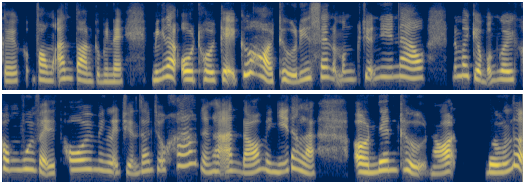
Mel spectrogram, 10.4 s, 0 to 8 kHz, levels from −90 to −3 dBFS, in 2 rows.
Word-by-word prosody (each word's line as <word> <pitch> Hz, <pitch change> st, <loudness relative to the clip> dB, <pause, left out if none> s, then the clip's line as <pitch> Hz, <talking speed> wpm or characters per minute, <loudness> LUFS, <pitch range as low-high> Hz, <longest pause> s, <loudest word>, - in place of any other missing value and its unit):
cái 215 Hz, 0 st, -4 dB, 0.2 s
vòng 240 Hz, -3 st, +2 dB
an 280 Hz, +4 st, -1 dB
toàn 235 Hz, -5 st, +2 dB
của 200 Hz, -, -11 dB
mình 200 Hz, 0 st, -8 dB
này. 195 Hz, 0 st, 0 dB, 0.3 s
Mình 245 Hz, -, -2 dB
nghĩ -, -, -3 dB
là: 320 Hz, -, +6 dB
"Ôi 255 Hz, 0 st, +7 dB
thôi 245 Hz, -2 st, +1 dB
kệ, -, -, +4 dB
cứ 400 Hz, +3 st, +3 dB
hỏi 210 Hz, -, +6 dB
thử 220 Hz, -7 st, -1 dB
đi 265 Hz, +8 st, -3 dB
xem 325 Hz, +1 st, -2 dB
là -, -, -6 dB
mọi 250 Hz, -, -10 dB
chuyện 295 Hz, -3 st, -6 dB
như 330 Hz, -, -7 dB
thế 325 Hz, -, -7 dB
nào." 310 Hz, -3 st, +2 dB, 0.3 s
Nếu 340 Hz, +2 st, -7 dB
mà, 370 Hz, -, +1 dB
kiểu, 260 Hz, -3 st, +3 dB
mọi -, -, -6 dB
người 255 Hz, 0 st, +1 dB
không 305 Hz, +1 st, -2 dB
vui 320 Hz, -1 st, -2 dB
vẻ 275 Hz, -, +1 dB
thì 210 Hz, -, -2 dB
thôi 310 Hz, +1 st, +3 dB
mình 295 Hz, -3 st, -8 dB
lại 255 Hz, -, -3 dB
chuyển 220 Hz, -2 st, -8 dB
sang 275 Hz, +2 st, -5 dB
chỗ 300 Hz, -1 st, -7 dB
khác 435 Hz, +8 st, -3 dB
chẳng 250 Hz, -, -6 dB
hạn. 260 Hz, +1 st, -1 dB
Đó, 225 Hz, +4 st, +3 dB
mình 275 Hz, -5 st, -6 dB
nghĩ 245 Hz, +3 st, -3 dB
rằng 335 Hz, -5 st, -1 dB
là, 205 Hz, -5 st, 0 dB, 0.4 s
ờ, 245 Hz, -1 st, +7 dB
nên 285 Hz, +6 st, +2 dB
thử 390 Hz, +8 st, 0 dB
đó -, -, +5 dB, 0.4 s
đúng 230 Hz, 0 st, +5 dB
rồi. 395 Hz, -, +4 dB
275 Hz, 305 wpm, -21 LUFS, 240-320 Hz, 0.4 s, Ôi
